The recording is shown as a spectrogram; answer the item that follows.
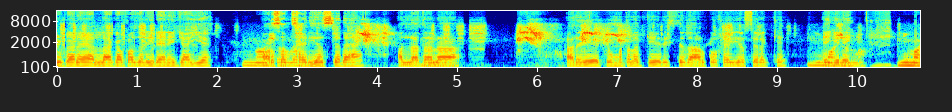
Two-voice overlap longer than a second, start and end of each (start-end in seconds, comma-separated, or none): none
